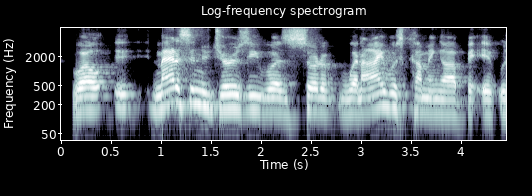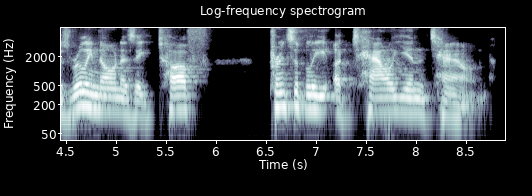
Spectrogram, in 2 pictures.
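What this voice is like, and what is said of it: New Jersey accent. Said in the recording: “I hear the accent now. There it is. ... my accent's a little bit different, but there is definitely Jersey in it.”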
